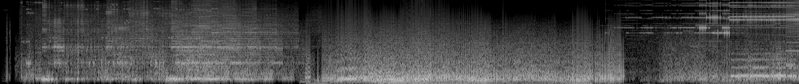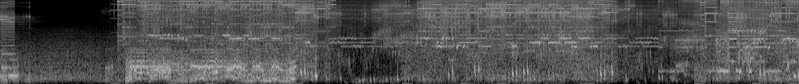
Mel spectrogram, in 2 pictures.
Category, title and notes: Soundscapes > Synthetic / Artificial
Grain Space 2
free, glitch, granulator, noise, packs, sfx, sound-effects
